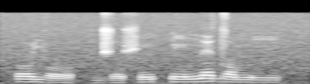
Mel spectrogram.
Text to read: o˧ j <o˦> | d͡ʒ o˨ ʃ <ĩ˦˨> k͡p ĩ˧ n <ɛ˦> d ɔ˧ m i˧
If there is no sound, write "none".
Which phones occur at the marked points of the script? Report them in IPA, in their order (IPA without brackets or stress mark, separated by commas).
o˨, ĩ˨˦, ɛ˦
